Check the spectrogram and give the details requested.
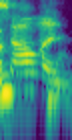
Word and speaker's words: Solon: Most recently, she wrote the story, What Would I can't pronounce this. Is this Elana? Solon. Is this Solon? Yeah, Solon.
